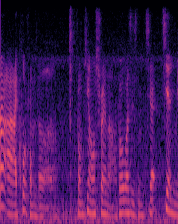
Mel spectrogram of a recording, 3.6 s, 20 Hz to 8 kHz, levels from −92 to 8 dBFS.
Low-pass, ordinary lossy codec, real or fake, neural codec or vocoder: 7.2 kHz; Opus, 64 kbps; fake; vocoder, 22.05 kHz, 80 mel bands, Vocos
